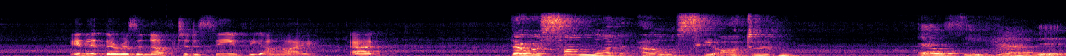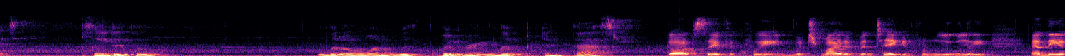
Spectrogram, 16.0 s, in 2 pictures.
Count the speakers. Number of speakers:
3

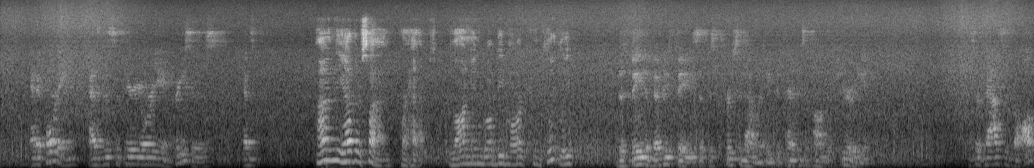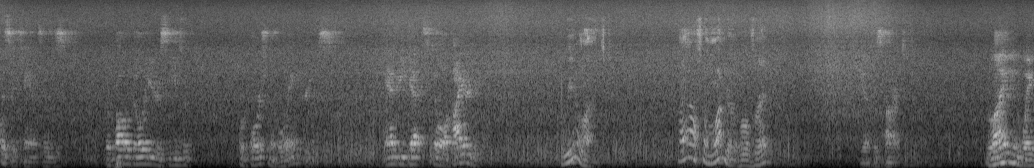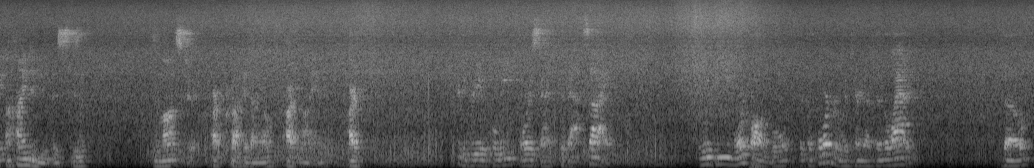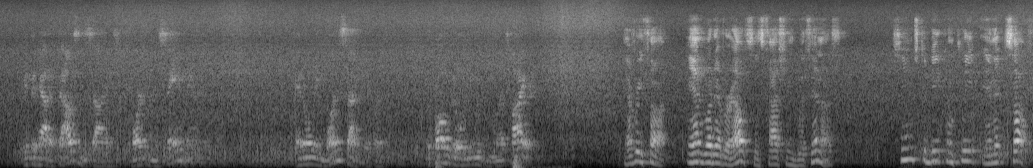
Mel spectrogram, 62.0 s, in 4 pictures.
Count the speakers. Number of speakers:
3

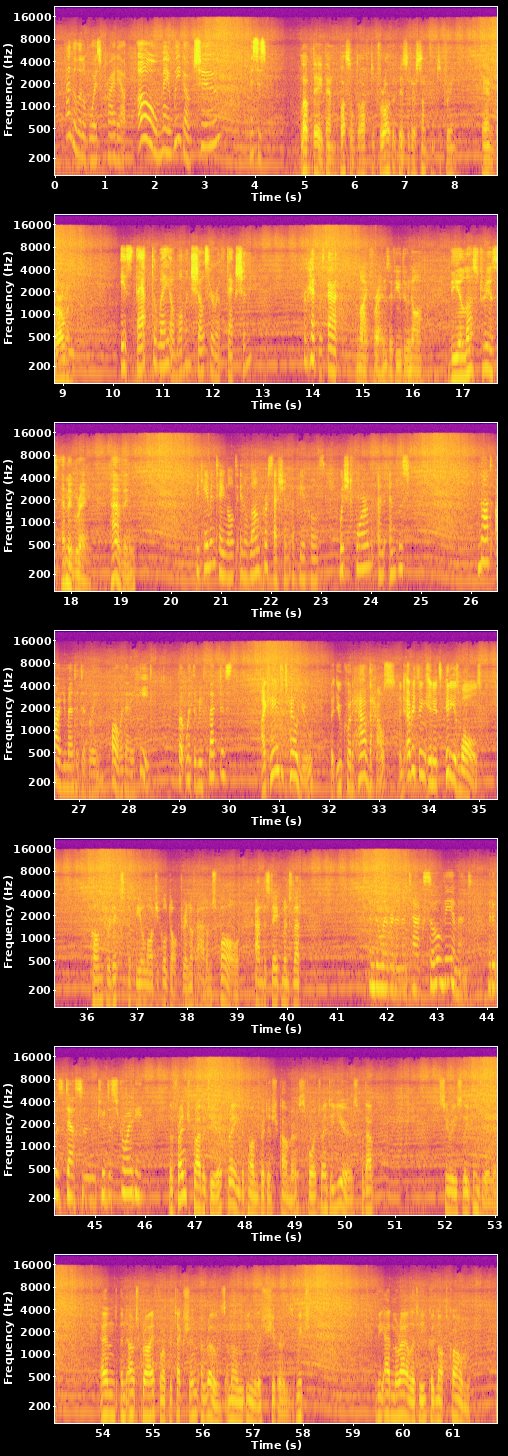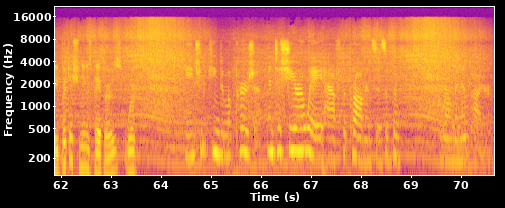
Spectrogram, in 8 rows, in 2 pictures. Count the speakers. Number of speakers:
10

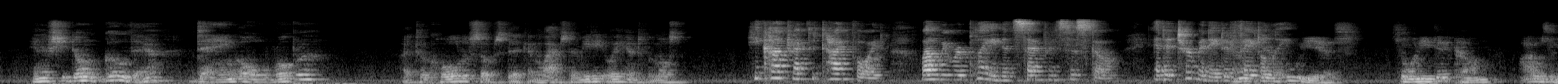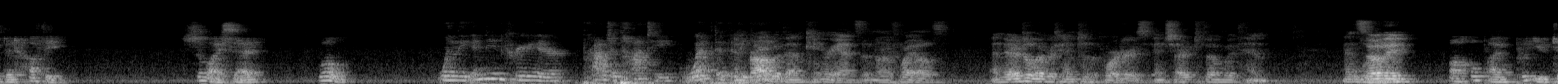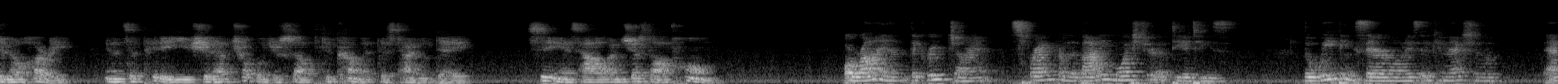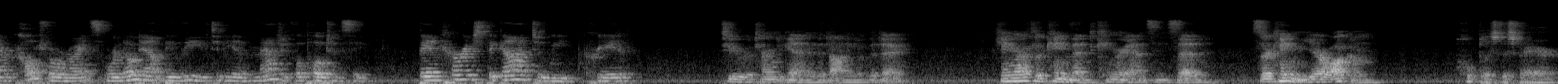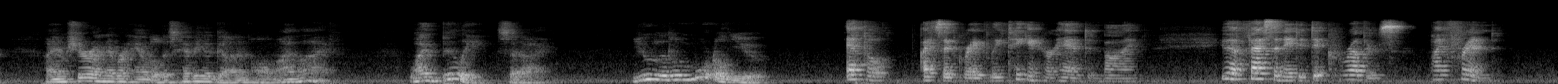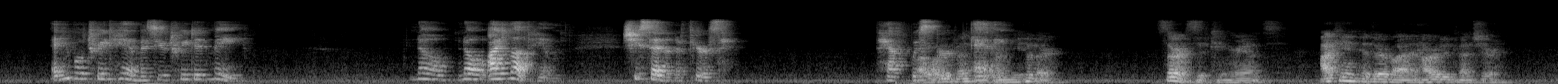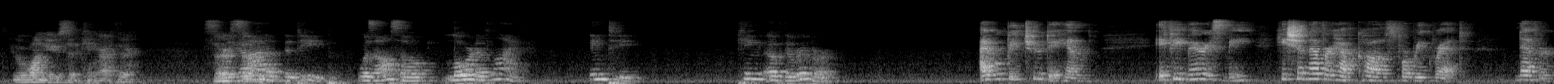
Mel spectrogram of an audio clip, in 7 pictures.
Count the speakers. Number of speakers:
5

